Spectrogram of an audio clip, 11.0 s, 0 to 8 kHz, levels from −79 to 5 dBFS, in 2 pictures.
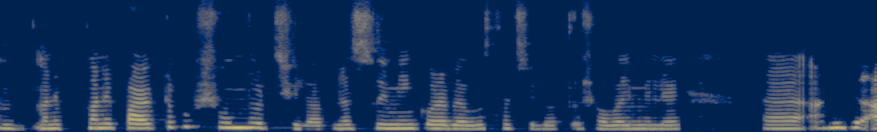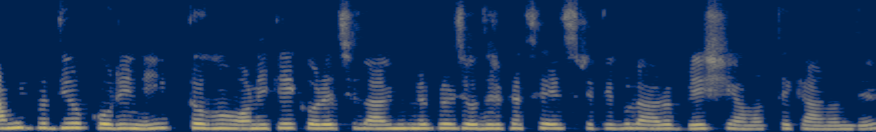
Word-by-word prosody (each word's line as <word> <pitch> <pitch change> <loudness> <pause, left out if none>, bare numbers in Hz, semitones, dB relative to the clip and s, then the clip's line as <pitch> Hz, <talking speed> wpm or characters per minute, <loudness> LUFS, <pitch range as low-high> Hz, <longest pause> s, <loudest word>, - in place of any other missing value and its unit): হুহ, 240 -1 -3 0.2
মানে 235 +1 0 0.2
মানে 265 0 +3
পার্কটা 260 +3 +4
খুব 340 - -6
সুন্দর 285 -1 +5
ছিল। 230 - -7
আপনার 230 +2 -6
swimming 245 -1 +1
করার 235 -2 0
ব্যবস্থা 230 +3 -5
ছিল 225 -2 -13 0.2
তো - - -14
সবাই 220 0 -3
মিলে। 220 0 -5 0.6
অ্যাঁ 230 0 -2
আমি 275 +1 +1 0.3
আমি 270 +3 +6
যদিও 275 +1 +3
করিনি, 250 -2 +4 0.2
তবুও 255 -2 +3
অনেকেই 245 +3 +1
করেছিল। 245 +1 +2
আমি 235 +1 +2
মনে 245 0 +4
করি 260 0 +3
যে, - - +5
ওদের 245 0 +2
কাছে 245 +1 -5
এই 245 - +1
স্মৃতিগুলা 245 0 -4
আরও 235 +2 0
বেশি 240 +2 -1
আমার 215 0 -8
থেকে 235 -1 -6
আনন্দের। 210 +2 -6
245 Hz, 195 wpm, -24 LUFS, 230-255 Hz, 0.6 s, আমি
